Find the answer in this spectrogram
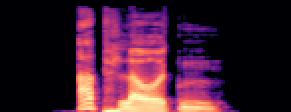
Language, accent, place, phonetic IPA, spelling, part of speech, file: German, Germany, Berlin, [ˈapˌlaʊ̯tn̩], Ablauten, noun, De-Ablauten.ogg
- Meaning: dative plural of Ablaut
